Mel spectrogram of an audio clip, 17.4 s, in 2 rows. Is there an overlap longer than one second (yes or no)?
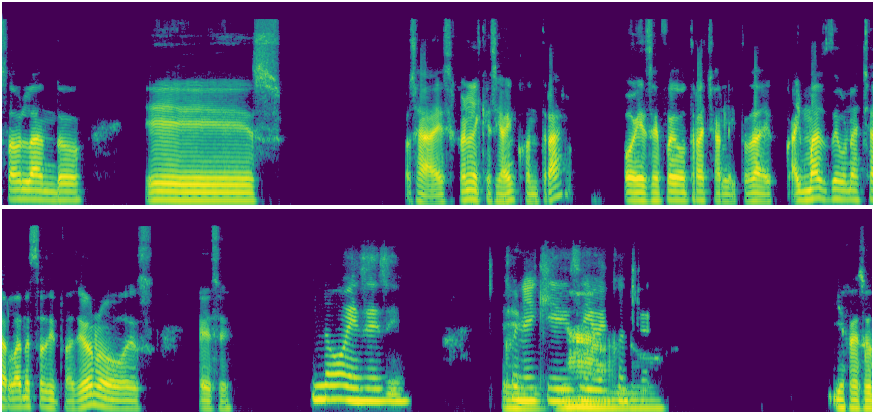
yes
